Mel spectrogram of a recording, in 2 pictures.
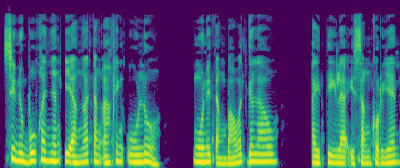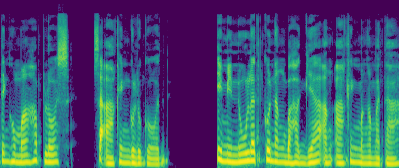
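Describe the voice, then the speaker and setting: A woman's voice: low-pitched, normal speed, mellow, no echo, clean studio sound. A woman reading a scripted first-person story in a solemn, melodramatic way. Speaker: story narrator.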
